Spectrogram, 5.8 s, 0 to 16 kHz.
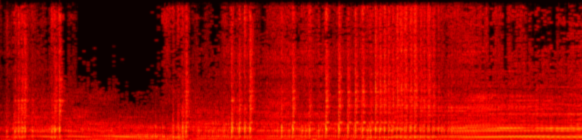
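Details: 1989 Kawasaki KX125 two-stroke on its second ride, needle moved to run leaner and air filter off: revs climb then stutter and fall back unevenly near the top; still breaking up at high rpm, cause unknown.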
